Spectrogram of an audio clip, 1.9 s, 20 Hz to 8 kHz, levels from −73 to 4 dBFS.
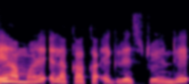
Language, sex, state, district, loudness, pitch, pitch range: Hindi, female, Bihar, Gaya, -20 LUFS, 255 Hz, 250-275 Hz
